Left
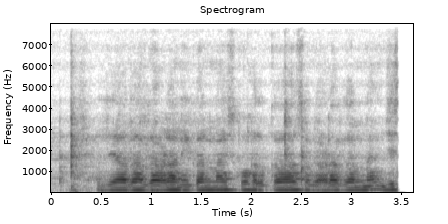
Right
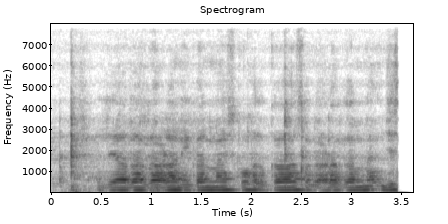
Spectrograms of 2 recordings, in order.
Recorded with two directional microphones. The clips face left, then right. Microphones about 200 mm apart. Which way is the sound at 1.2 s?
35° left (ahead or behind).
